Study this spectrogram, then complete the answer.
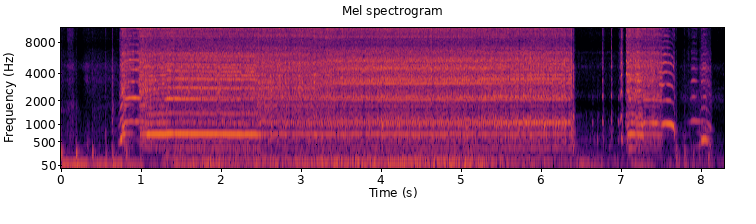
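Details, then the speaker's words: WS6 Trans Am blower motor just reinstalled after heater core removal; spins up to a steady high whine with a buzzy edge, then winds down; noisy only once installed, ran fine out of the car, cause unclear. "Well, I ran it before I put it in and it did not make that noise. So, it's kind of weird."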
